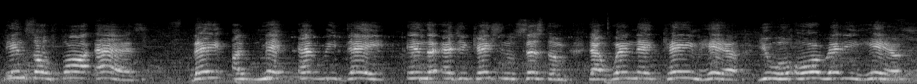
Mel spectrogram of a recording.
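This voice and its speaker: A man's voice: extremely high pitch, fairly even intonation, measured pace, sharp tone. A man giving an emphatic, informal lecture to a live audience in a room, often checking in with his listeners. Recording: dull lo-fi audio from a distant mic.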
